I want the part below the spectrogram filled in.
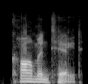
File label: "commentate", American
